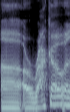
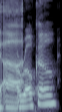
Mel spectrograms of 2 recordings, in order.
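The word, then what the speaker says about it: Arakko: Araco, am I saying it right? It's a Aroko? It's a anagram of Krakoa, so it's some sort of variation of those letters. I believe it's Araco, though.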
